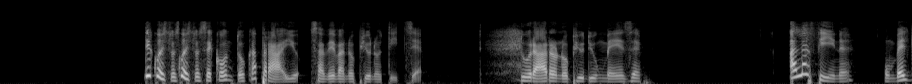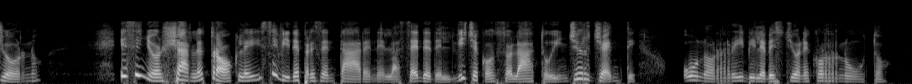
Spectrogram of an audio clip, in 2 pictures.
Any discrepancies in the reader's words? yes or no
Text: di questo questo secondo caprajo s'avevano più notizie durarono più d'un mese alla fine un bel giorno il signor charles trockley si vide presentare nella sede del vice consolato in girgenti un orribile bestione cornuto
no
